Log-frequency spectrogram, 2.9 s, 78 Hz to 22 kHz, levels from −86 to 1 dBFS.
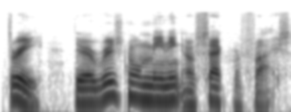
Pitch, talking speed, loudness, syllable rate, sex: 135 Hz, 125 wpm, -19 LUFS, 5.9 syllables/s, male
